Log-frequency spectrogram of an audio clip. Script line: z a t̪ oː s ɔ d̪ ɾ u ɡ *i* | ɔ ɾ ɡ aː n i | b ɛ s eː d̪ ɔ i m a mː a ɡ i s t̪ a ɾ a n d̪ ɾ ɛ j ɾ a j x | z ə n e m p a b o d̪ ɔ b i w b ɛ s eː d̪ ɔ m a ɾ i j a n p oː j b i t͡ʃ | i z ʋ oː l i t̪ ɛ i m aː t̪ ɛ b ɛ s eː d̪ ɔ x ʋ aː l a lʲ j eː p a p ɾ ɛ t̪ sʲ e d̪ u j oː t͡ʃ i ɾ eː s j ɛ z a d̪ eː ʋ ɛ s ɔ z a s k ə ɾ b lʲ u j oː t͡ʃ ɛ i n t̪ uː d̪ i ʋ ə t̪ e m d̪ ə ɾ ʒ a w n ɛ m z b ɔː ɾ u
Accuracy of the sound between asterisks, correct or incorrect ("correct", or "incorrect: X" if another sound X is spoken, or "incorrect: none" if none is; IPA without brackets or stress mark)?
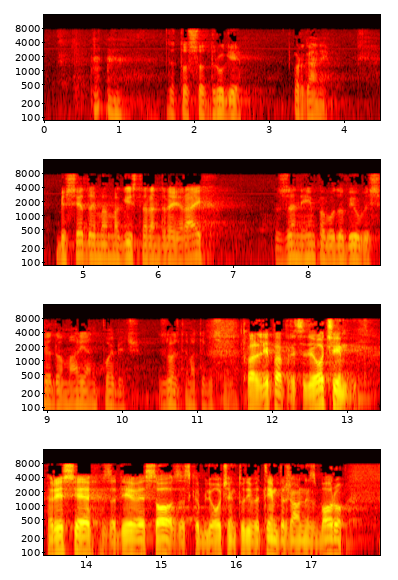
correct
